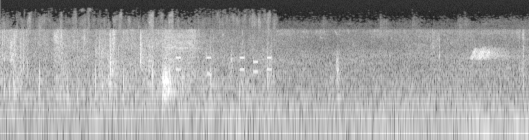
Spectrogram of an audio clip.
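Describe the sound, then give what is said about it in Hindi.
Several short electronic beeps from a telephone keypad being dialed to call and book a hotel, spaced irregularly over steady background hiss, followed near the end by a longer soft tone. “जाओ जाओ जल्दी से, जमशेद को फोन करके तुम्हारे लिए एक अच्छा सा होटल बुक करवा देता हूँ।”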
